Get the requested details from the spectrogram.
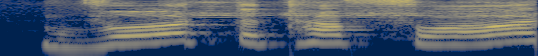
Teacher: व तथा फ दंत तथा ओष्ठ मीन्स दांत और होंठ के दोनों के साथ मिलकर होते हैं, तो ये दंतोष्ठ वर्ग में आते हैं।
